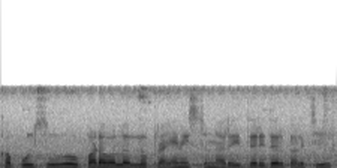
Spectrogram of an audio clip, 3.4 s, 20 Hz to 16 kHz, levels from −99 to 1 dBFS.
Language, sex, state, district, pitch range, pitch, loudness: Telugu, female, Telangana, Nalgonda, 180-200 Hz, 190 Hz, -17 LUFS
